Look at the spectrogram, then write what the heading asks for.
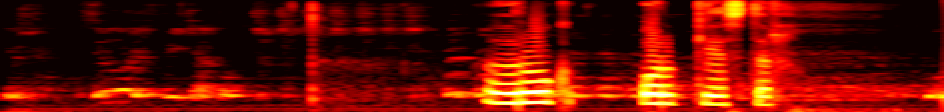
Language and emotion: Russian, neutral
